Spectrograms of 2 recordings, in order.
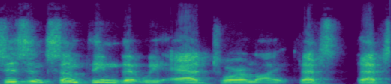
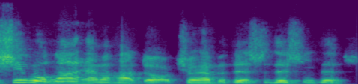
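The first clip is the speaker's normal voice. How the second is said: furious, angry fatherly outburst; 4 semitones higher than usual. Telling a story, the speaker acts out a father blowing up at the waitress: mock angry outburst. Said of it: "then her dad blows up".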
